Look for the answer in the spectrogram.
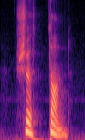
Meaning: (numeral) seventeen; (interjection) Used in place of various taboo words
- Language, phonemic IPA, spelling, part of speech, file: Swedish, /ˈɧɵˌtɔn/, sjutton, numeral / interjection, Sv-sjutton.ogg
